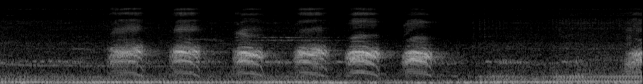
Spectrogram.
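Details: Crow calling powerfully and incessantly: six loud, harsh caws in a steady run about every 0.6 seconds, each hoarse and slightly descending. A low rumbling hum sits underneath throughout.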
